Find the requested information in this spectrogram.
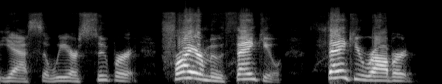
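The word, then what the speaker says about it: Freiermuth: for once friarmuth okay i'll say friarmuth from now on i got that one locked in especially when you spell it differently i've got it down so pat friarmuth we're looking and that makes sense now it sounds like a good german name when you say it like that so here we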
